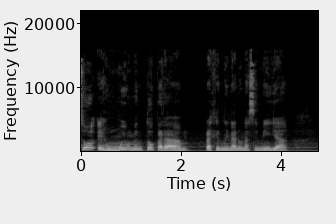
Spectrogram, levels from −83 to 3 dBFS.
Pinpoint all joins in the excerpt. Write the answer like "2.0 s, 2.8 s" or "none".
0.9 s, 2.5 s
